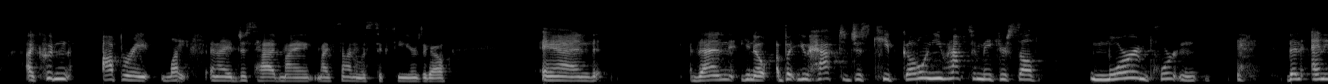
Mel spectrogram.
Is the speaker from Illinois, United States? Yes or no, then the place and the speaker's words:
yes; Chicago, Illinois, United States; now in Boise, United States; I'm actually from Chicago, but live in Idaho, still in culture shock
